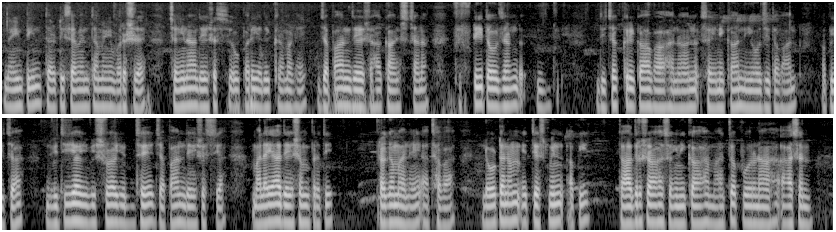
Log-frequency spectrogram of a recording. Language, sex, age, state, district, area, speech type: Sanskrit, male, 18-30, Karnataka, Chikkamagaluru, rural, read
